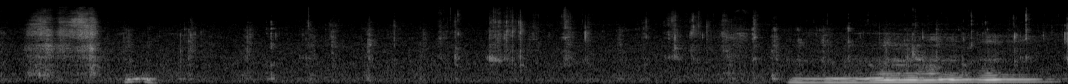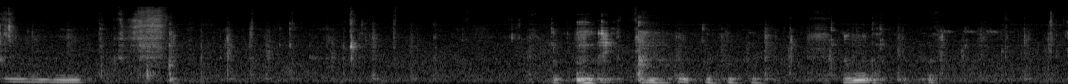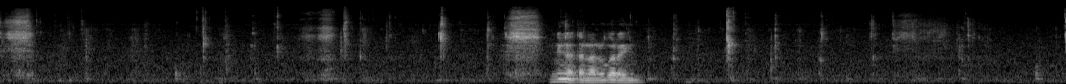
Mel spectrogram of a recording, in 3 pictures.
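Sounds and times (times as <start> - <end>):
breath hiss: 0.2 - 1.5, 11.9 - 12.4, 21.4 - 21.8, 24.3 - 24.8, 26.4 - 26.9, 30.3 - 30.9
person humming: 1.2 - 1.6, 7.9 - 11.6, 19.1 - 19.6
crunchy food chewing: 1.3 - 26.4, 27.8 - 32.0.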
